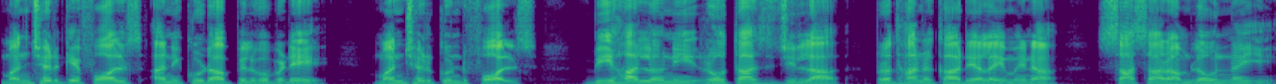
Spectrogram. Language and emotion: Telugu, neutral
